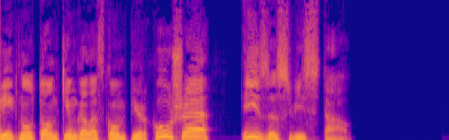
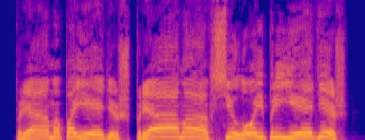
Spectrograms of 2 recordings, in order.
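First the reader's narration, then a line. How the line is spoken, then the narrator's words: Shout. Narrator (Russian): крикнул Бахтияр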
